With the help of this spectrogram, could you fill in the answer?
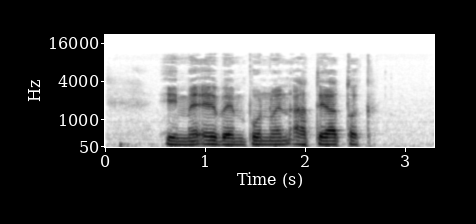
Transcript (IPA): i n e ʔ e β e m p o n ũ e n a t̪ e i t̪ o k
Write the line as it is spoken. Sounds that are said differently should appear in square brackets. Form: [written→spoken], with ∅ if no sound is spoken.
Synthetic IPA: i [n→m] e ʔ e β e m p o n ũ e n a t̪ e [i→a] t̪ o k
